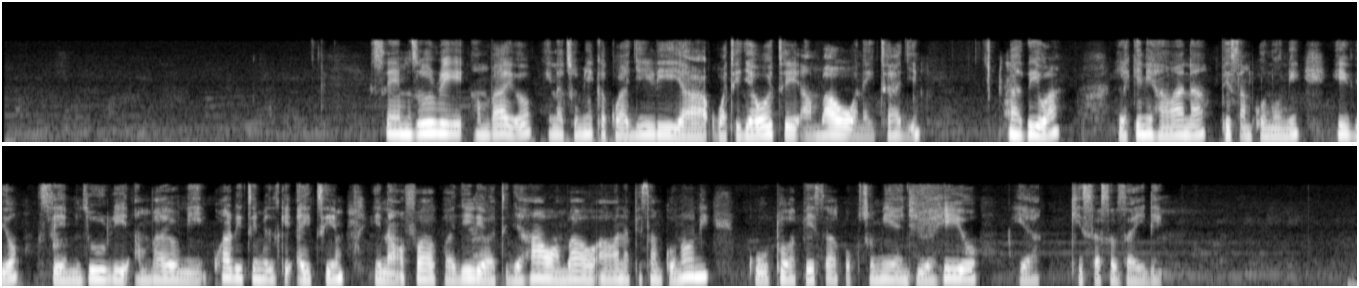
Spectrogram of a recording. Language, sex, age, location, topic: Swahili, female, 18-24, Dar es Salaam, finance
